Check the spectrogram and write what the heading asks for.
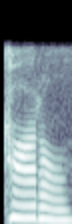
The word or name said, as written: caudal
